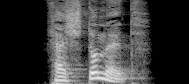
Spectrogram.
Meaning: second-person plural subjunctive I of verstummen
- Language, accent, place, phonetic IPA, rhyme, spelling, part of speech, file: German, Germany, Berlin, [fɛɐ̯ˈʃtʊmət], -ʊmət, verstummet, verb, De-verstummet.ogg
